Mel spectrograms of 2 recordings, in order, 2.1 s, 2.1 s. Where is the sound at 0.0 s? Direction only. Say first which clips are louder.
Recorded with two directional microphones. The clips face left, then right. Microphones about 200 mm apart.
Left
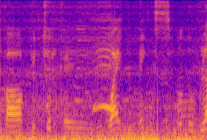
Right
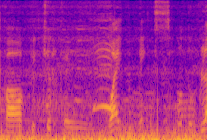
Left 1 dB; 5° left (ahead or behind).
